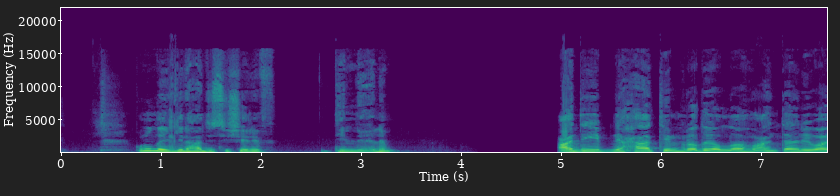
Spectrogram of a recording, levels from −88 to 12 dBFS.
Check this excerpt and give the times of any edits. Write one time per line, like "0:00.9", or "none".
none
